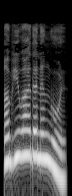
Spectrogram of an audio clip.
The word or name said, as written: ಅಭಿವಾದನಂಗೊಳ್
